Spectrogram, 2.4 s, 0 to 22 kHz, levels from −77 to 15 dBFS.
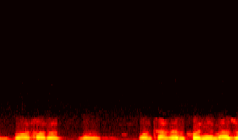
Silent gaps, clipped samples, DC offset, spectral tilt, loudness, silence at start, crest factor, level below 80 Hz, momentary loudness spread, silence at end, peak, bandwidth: none; under 0.1%; under 0.1%; -7.5 dB/octave; -19 LUFS; 0 s; 16 dB; -60 dBFS; 13 LU; 0 s; -2 dBFS; 3.9 kHz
